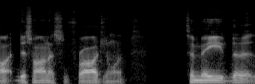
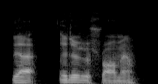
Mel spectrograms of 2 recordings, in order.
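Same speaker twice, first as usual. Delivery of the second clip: speaking with mouth full of food. In a heated debate, a speaker apologizes and keeps talking while eating: talking with mouth full. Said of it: "I have my mouth full".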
